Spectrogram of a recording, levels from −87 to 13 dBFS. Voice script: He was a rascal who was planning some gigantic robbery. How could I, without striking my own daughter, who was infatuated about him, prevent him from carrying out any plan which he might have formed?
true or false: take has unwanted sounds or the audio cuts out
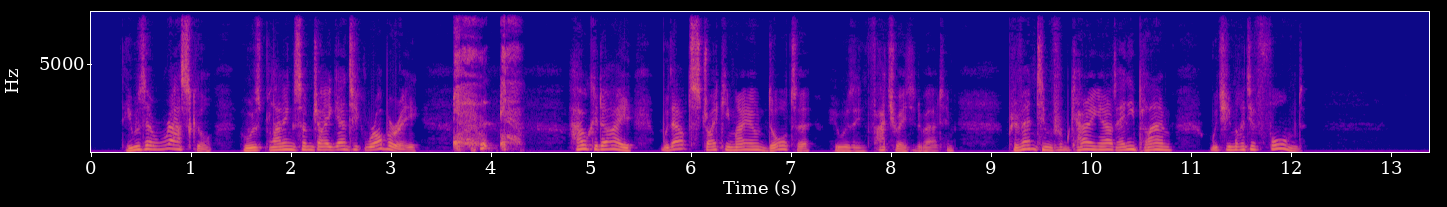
true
